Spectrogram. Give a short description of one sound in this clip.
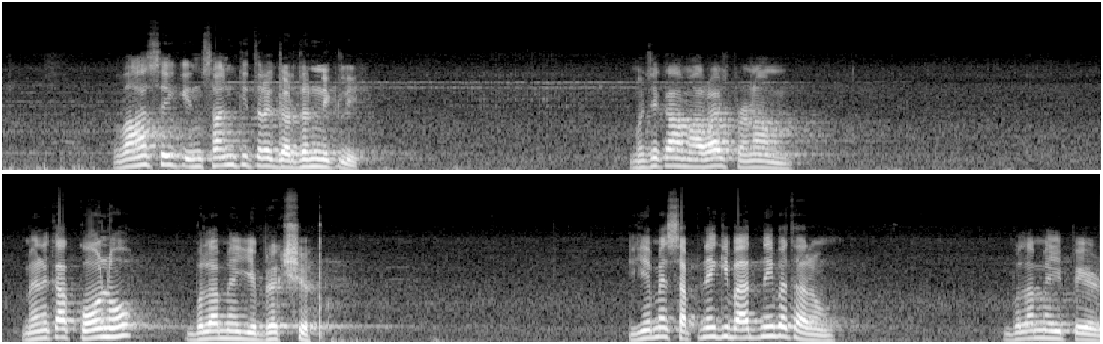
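A middle-aged man speaks calmly through a microphone, in short phrases with pauses.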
